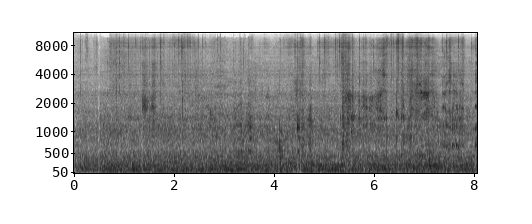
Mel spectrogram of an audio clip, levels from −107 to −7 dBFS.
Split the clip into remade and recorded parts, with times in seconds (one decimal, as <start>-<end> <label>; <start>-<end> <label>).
0.0-0.7 recorded; 0.7-2.8 remade; 2.8-3.5 recorded; 3.5-8.1 remade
